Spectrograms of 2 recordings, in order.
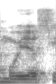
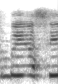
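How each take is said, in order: First: The voice is pitched very low. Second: The voice is pitched very high. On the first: "es una frecuencia más baja" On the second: "es una frecuencia muy alta"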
